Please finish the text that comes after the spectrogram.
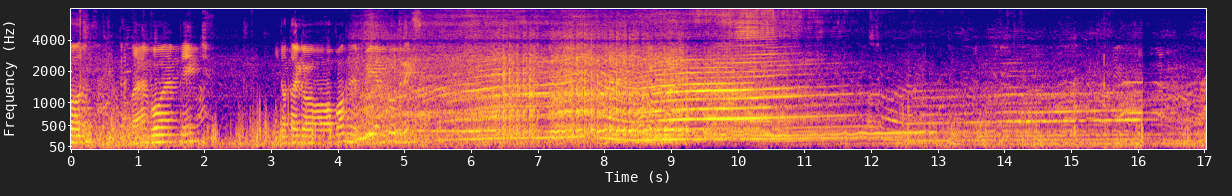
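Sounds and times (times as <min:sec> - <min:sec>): race car engines accelerating: 0:03.9 - 0:17.0.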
